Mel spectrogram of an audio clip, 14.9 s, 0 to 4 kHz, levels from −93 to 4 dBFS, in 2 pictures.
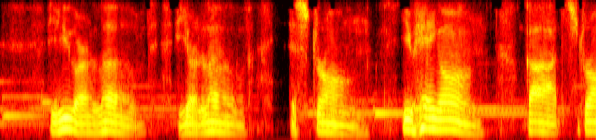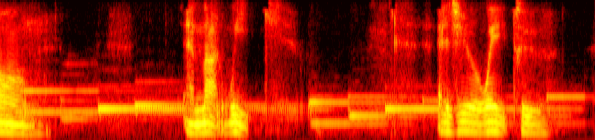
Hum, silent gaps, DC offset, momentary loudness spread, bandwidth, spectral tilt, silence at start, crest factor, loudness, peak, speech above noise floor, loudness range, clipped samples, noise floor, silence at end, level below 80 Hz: none; none; under 0.1%; 20 LU; 4 kHz; -11 dB/octave; 0 s; 18 dB; -21 LUFS; -2 dBFS; 23 dB; 8 LU; under 0.1%; -42 dBFS; 0.1 s; -42 dBFS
